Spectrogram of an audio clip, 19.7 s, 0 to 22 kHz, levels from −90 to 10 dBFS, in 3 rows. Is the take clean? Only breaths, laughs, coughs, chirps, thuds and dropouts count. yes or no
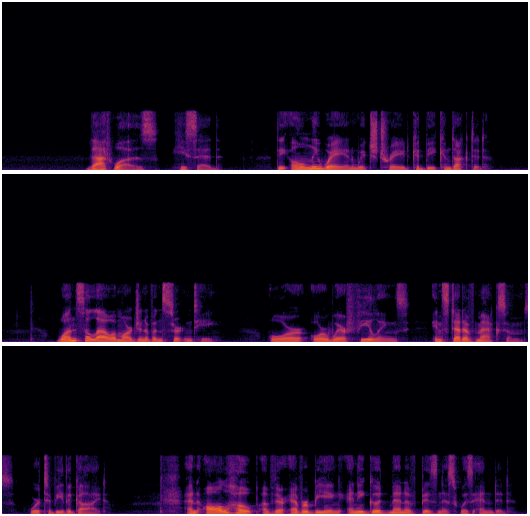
yes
